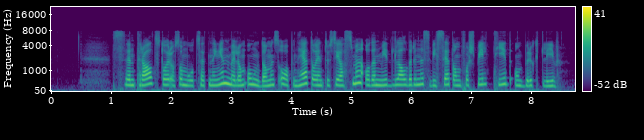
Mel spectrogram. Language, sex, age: Norwegian, female, 35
